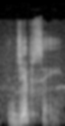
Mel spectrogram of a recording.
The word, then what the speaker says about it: gypsy: G-Y-P-S-Y. And how do you pronounce it? Gypsy.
